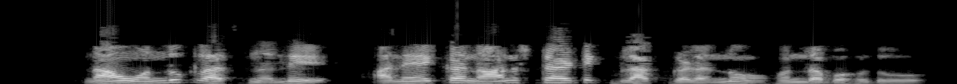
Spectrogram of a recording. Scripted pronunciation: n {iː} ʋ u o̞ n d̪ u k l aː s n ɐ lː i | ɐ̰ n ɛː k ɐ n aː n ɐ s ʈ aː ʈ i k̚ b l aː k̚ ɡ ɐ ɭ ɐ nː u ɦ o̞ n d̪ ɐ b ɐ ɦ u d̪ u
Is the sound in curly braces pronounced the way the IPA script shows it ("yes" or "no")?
no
